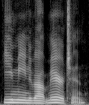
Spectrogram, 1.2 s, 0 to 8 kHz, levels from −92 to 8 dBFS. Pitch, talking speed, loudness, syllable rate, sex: 185 Hz, 200 wpm, -14 LUFS, 5.5 syllables/s, female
